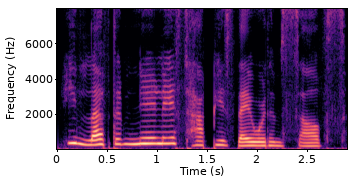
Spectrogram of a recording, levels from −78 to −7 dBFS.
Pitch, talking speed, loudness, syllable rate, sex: 255 Hz, 205 wpm, -17 LUFS, 5.3 syllables/s, female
